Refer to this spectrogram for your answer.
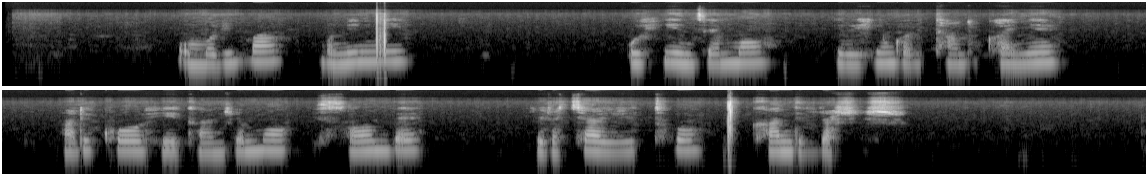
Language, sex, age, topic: Kinyarwanda, female, 25-35, agriculture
